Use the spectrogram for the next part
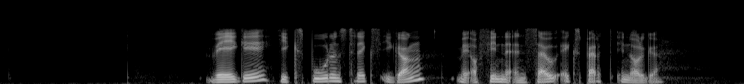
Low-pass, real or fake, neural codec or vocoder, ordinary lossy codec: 5.4 kHz; real; none; none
